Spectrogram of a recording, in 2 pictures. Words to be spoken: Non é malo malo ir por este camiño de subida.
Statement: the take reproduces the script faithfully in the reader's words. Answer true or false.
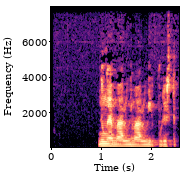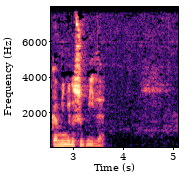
true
